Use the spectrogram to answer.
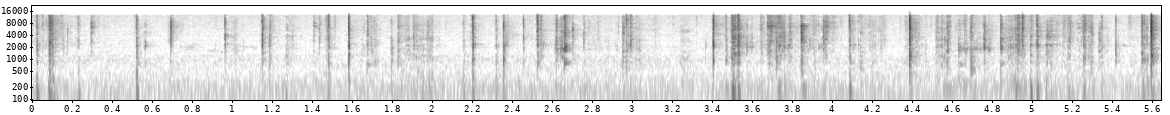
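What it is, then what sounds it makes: Translucent soap bar being shaved. A metal utility blade shaves curls off a solid translucent cream soap bar held in the hand. Quick, crisp scrapes and crackly clicks follow one another in an irregular stream, bright and dry with almost no ring, over a faint low hum.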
